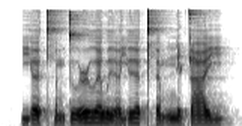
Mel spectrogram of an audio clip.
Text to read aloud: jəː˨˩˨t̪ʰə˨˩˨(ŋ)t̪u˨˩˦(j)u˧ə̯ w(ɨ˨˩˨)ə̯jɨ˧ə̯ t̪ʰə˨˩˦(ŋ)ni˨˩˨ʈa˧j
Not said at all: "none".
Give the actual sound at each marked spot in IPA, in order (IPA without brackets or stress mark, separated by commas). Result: m, ɹ, ɨ˨˩˨, m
